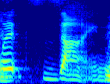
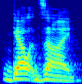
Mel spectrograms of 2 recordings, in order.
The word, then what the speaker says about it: Galitzine: Galitzine. Yes. Galitzine.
